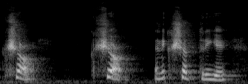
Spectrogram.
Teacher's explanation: का भी आ रहा है, थोड़ा सा शा की ध्वनि भी आ रही। जब ये दोनों ध्वनि आएगी तब समझ लीजिए कि ये आपका ये है।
